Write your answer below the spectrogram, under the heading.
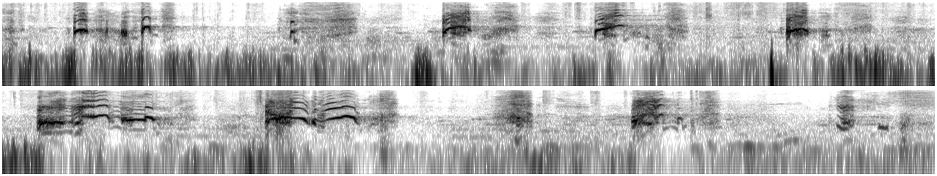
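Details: Jagdterrier giving a series of high, sliding yelps and whines, each brief and wavering, repeated about every second with short pauses between bursts.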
